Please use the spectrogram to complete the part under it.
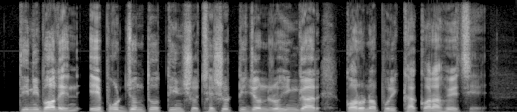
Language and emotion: Bengali, neutral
